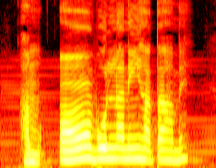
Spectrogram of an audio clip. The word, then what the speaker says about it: ओम: जैसे कि ओम, हम ओम बोलना नहीं आता हमें, ओ पर बिंदी लगा दी जाए तो ओम आता है, ओम, ये हम नहीं बोल पाते।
